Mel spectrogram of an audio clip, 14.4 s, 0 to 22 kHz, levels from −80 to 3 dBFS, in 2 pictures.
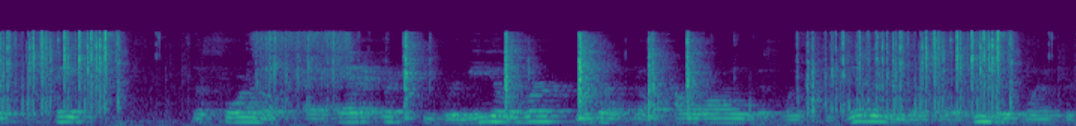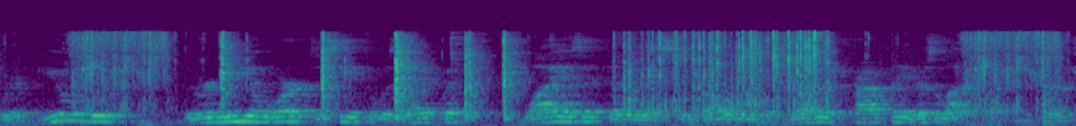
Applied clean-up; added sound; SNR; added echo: none; Domestic sounds, home sounds; -2 dB; reverberation time 0.6 s.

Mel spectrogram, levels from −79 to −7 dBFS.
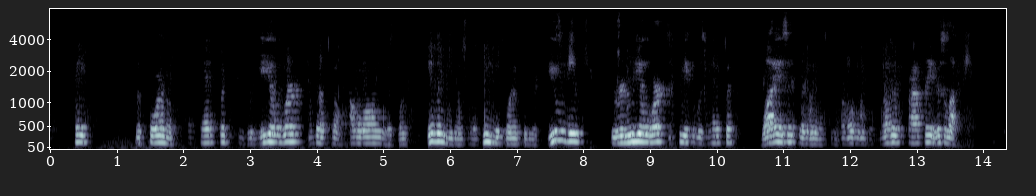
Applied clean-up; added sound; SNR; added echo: neural mask model DeepFilterNet 3.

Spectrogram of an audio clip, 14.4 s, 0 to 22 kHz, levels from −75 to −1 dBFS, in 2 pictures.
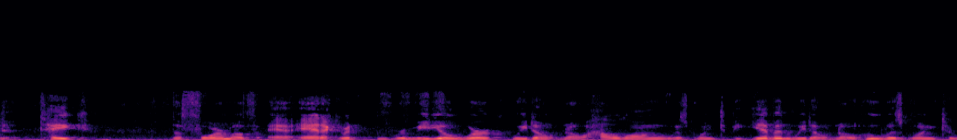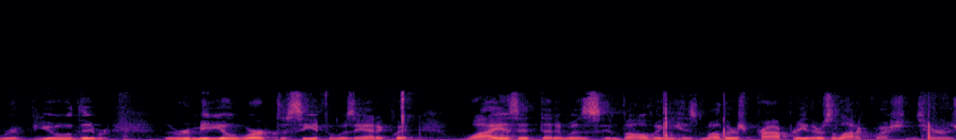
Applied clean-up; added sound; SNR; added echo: none; none; none; none.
